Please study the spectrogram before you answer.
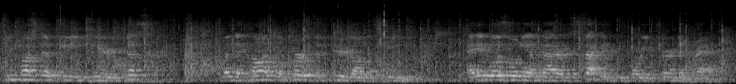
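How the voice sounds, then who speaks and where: Radio play casting: exasperated Englishman male actor, high voice, old-fashioned indignation, noisy distant recording. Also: fairly quick, a loud crowd, lightly acted. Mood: anxious, searching. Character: excitable, exasperated English gentleman hunting stolen pearls. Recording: echoey room, distant mic, clear background noise.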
